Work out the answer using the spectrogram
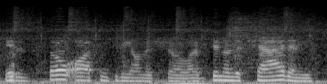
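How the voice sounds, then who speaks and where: A woman's voice: on the low side, brisk, darkish tone, soft background music, rough recording. A woman, lead singer of a band, talking as a guest in a casual radio interview, upbeat and chatty with many fillers.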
